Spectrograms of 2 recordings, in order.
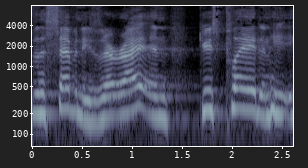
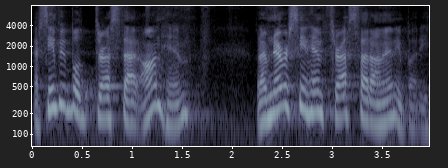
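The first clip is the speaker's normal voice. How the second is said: ordinary delivery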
